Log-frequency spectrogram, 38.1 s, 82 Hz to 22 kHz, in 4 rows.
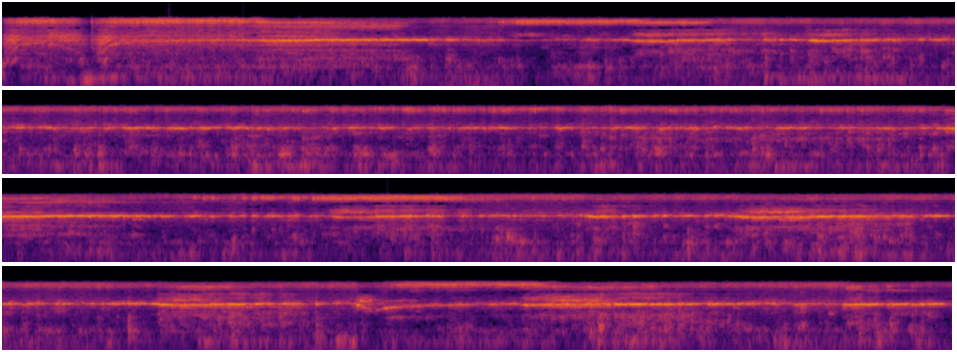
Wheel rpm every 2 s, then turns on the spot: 110, 220, 230, 230, 230, 230, 230, 230, 230, 230, 230, 230, 230, 230, 230, 230, 210, 220, 230.
none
